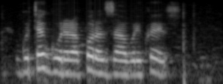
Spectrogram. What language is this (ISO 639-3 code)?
kin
